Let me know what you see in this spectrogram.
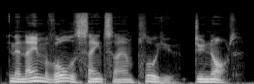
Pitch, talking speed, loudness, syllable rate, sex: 115 Hz, 285 wpm, -17 LUFS, 6.2 syllables/s, male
